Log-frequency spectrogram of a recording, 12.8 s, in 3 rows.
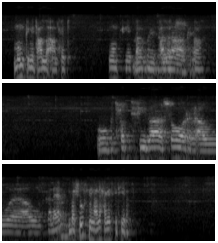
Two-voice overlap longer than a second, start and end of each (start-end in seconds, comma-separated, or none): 2.7-3.9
